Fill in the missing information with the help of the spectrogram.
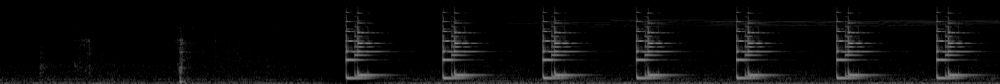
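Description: A timer alarm sounding a bell-like electronic chime about once a second, starting a few seconds in: a Pomodoro timer going off to mark the end of a work interval.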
